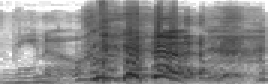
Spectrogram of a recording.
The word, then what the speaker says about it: Vigneaux: My last name is Vigneaux.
